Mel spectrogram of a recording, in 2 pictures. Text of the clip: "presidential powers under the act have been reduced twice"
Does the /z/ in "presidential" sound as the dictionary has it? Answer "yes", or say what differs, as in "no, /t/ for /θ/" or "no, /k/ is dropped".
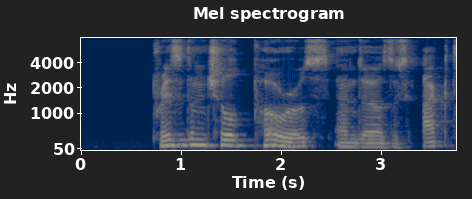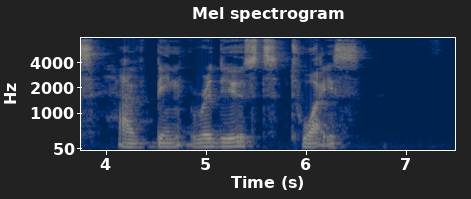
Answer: yes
